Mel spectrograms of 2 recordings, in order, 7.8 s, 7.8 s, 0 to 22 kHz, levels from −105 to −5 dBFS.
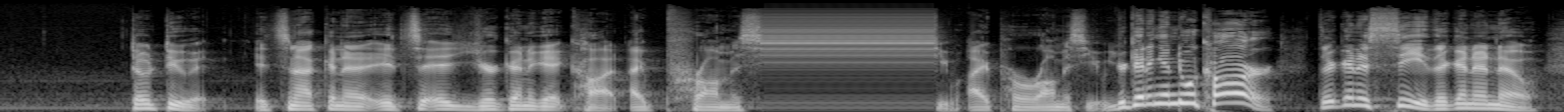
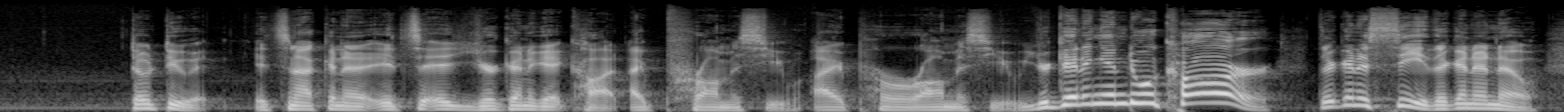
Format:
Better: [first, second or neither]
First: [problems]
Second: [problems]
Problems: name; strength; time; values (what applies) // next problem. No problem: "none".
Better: second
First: audio freezing; at 4 s for 1 s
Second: none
